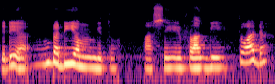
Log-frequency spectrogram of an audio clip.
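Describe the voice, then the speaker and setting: A woman giving a general tarot reading straight to the listener in a relaxed, chatty way, with many fillers and soft laughs. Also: fairly low pitch, measured pace. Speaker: tarot reader.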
